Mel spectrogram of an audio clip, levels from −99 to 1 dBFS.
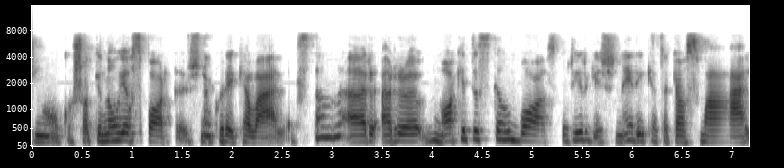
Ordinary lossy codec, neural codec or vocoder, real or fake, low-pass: MP3, 96 kbps; codec, 16 kHz, 8 kbps, FunCodec, trained on LibriTTS, 25 frames a second; fake; 7.2 kHz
